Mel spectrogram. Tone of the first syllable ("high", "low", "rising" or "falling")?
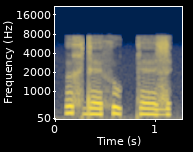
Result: falling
